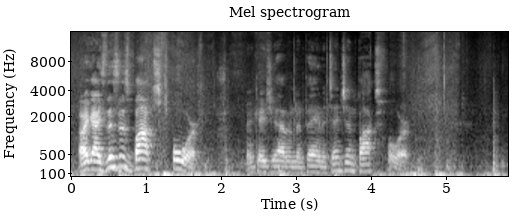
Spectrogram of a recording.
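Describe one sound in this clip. Hands slide and shift a cardboard box.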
